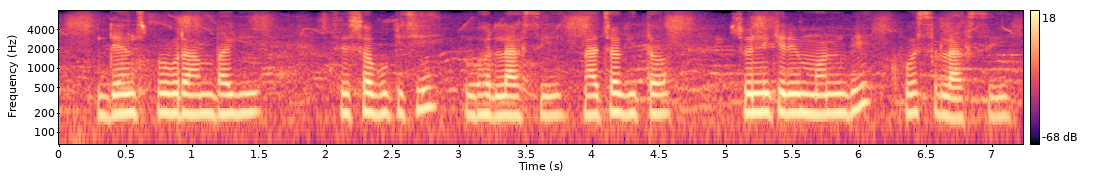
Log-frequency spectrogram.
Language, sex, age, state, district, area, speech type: Odia, female, 45-60, Odisha, Balangir, urban, spontaneous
